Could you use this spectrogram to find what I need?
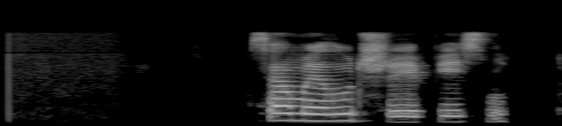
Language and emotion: Russian, neutral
